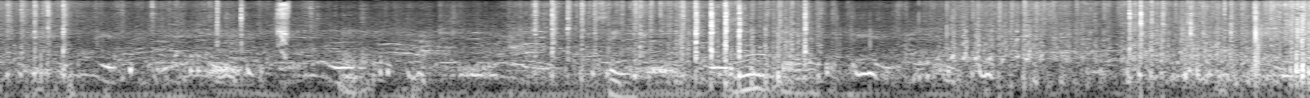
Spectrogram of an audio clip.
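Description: A pair of Teddy pigeons, kept by a breeder, coo in repeated low, throaty rolls close by, amid faint chirps and scattered clicks and knocks around the loft.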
